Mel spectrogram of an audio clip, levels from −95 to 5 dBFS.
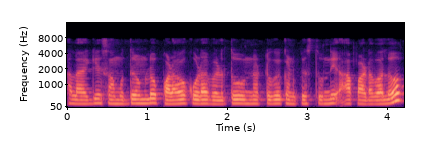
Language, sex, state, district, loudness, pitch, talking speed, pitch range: Telugu, female, Andhra Pradesh, Guntur, -19 LUFS, 170 Hz, 140 wpm, 165-175 Hz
